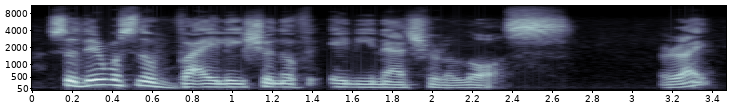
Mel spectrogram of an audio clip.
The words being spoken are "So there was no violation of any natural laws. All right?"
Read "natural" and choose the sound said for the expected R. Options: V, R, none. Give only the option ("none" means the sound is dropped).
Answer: none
